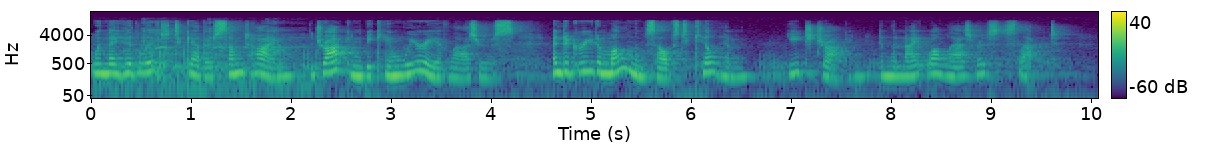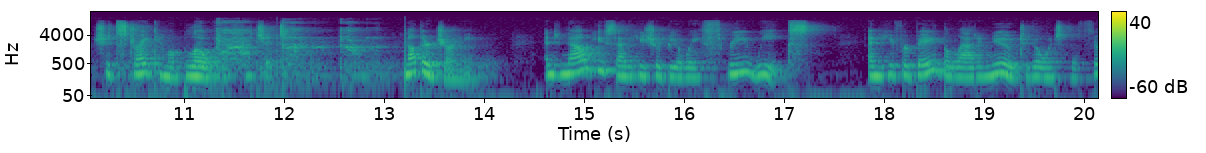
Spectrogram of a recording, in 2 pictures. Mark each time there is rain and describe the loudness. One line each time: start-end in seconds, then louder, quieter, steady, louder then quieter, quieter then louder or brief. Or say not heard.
not heard.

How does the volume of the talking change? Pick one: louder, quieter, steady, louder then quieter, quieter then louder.
quieter.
